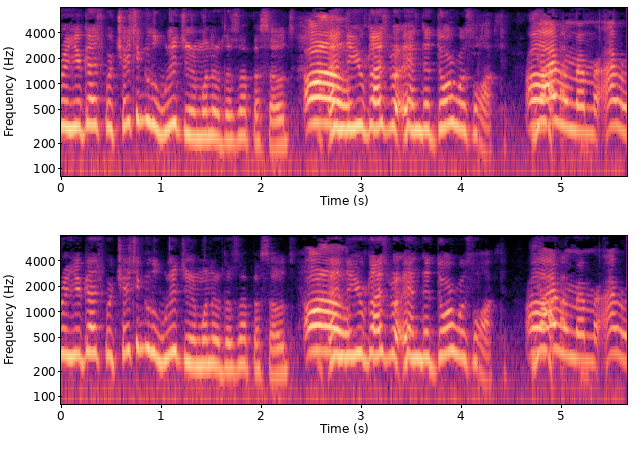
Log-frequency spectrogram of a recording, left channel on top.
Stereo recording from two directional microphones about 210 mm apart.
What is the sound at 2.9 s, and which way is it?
A woman's voice, 30° right (ahead or behind).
